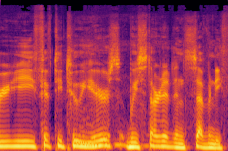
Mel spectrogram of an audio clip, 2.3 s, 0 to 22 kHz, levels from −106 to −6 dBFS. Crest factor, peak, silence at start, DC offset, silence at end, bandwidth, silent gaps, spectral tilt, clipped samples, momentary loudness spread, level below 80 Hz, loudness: 10 dB; -6 dBFS; 0 s; under 0.1%; 0 s; 15 kHz; none; -6 dB/octave; under 0.1%; 2 LU; -44 dBFS; -17 LUFS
